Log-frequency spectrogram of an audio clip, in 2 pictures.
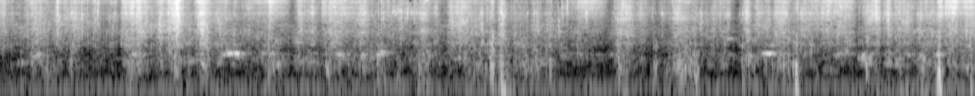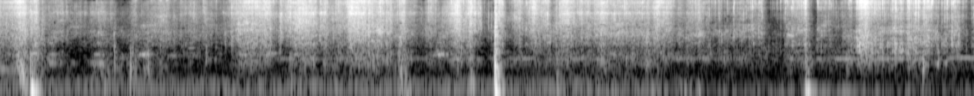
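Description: Clear plastic pillow packaging crinkling and rustling as it is handled, with scattered small taps and one sharp knock about three quarters of the way through.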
